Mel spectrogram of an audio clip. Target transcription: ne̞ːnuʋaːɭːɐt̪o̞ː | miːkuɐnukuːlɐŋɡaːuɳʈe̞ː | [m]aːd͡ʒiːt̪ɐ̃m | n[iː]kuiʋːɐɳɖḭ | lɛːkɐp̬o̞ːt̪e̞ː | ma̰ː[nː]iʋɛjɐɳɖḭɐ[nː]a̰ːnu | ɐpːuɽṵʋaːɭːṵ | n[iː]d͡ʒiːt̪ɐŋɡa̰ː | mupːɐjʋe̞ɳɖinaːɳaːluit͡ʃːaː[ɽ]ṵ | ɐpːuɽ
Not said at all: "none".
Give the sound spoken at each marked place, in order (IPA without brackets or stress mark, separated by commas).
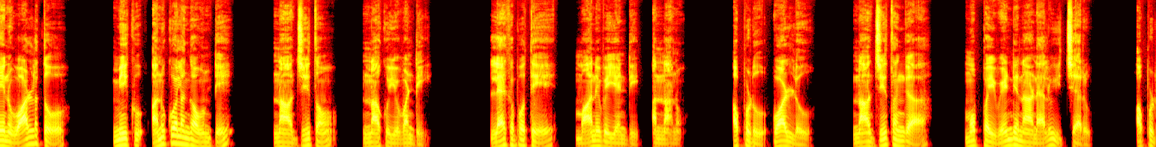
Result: n, aː, n, nː, aː, ɾ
